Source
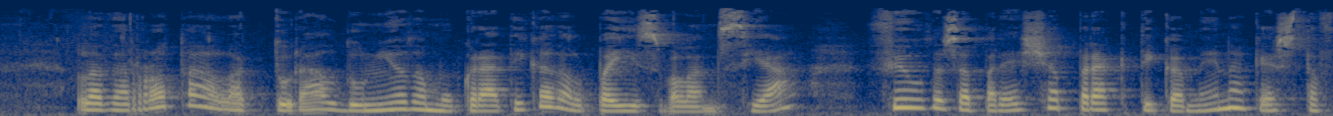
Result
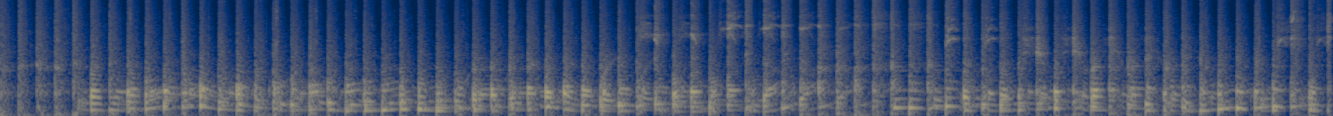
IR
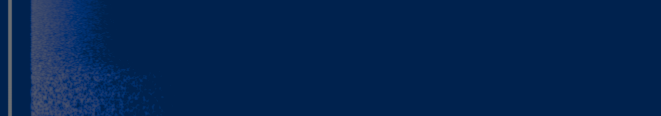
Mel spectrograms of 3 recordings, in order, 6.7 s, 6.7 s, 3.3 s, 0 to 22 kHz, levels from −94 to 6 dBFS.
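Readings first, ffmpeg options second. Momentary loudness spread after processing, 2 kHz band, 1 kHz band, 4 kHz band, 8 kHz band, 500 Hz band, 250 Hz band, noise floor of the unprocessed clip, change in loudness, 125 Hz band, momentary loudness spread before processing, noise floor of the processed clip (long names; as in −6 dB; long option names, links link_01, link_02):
4 LU, −4.0 dB, −3.0 dB, −3.0 dB, −4.5 dB, −7.5 dB, −8.5 dB, −56 dBFS, −6.5 dB, −7.0 dB, 5 LU, −53 dBFS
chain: -filter_complex "[0:a]aeval=exprs='val(0)+0.5*0.0422*sgn(val(0))':channel_layout=same,equalizer=frequency=830:width=8:gain=10.5,asplit=9[link_01][link_02][link_03][link_04][link_05][link_06][link_07][link_08][link_09];[link_02]adelay=197,afreqshift=51,volume=-3dB[link_10];[link_03]adelay=394,afreqshift=102,volume=-7.7dB[link_11];[link_04]adelay=591,afreqshift=153,volume=-12.5dB[link_12];[link_05]adelay=788,afreqshift=204,volume=-17.2dB[link_13];[link_06]adelay=985,afreqshift=255,volume=-21.9dB[link_14];[link_07]adelay=1182,afreqshift=306,volume=-26.7dB[link_15];[link_08]adelay=1379,afreqshift=357,volume=-31.4dB[link_16];[link_09]adelay=1576,afreqshift=408,volume=-36.1dB[link_17];[link_01][link_10][link_11][link_12][link_13][link_14][link_15][link_16][link_17]amix=inputs=9:normalize=0,aeval=exprs='val(0)*pow(10,-27*if(lt(mod(11*n/s,1),2*abs(11)/1000),1-mod(11*n/s,1)/(2*abs(11)/1000),(mod(11*n/s,1)-2*abs(11)/1000)/(1-2*abs(11)/1000))/20)':channel_layout=same,volume=-5.5dB"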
